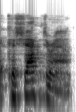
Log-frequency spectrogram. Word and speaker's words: Keshakhtaran: And I'm going to have you pronounce that. Yeah, Keshakhtaran.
